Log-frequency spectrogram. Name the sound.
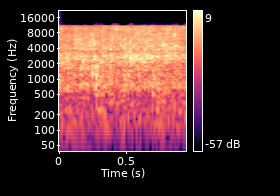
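marinated chicken frying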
